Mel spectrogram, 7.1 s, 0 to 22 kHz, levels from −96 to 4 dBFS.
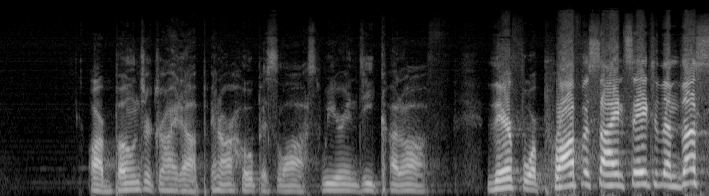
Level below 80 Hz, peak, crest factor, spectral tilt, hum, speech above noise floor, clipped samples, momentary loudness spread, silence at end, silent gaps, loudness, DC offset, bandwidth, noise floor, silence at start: -64 dBFS; -12 dBFS; 14 dB; -4.5 dB/octave; none; 48 dB; under 0.1%; 16 LU; 0 s; none; -25 LUFS; under 0.1%; 16 kHz; -72 dBFS; 0.9 s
